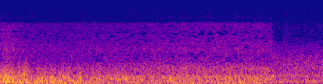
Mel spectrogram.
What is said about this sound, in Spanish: Una de las más afectadas en el día de hoy ha sido la localidad murciana de Águilas. En tan solo media hora, todas sus calles se han convertido en auténticos ríos.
